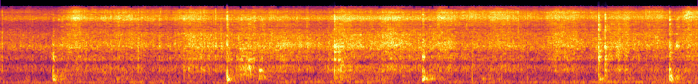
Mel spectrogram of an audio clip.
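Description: Cauliflower stems are stirred and fried in a pan: a steady oily sizzle with a short scrape or clack of the spoon roughly every second, close and fairly loud, with no voices.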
